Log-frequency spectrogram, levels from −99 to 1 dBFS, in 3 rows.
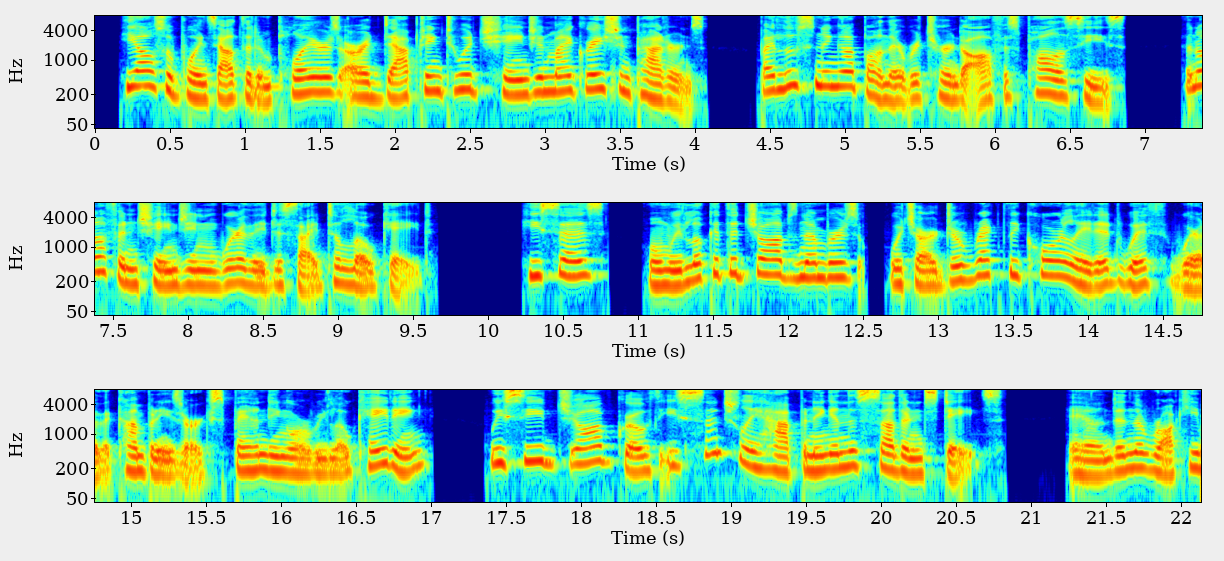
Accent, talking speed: American, 175 wpm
